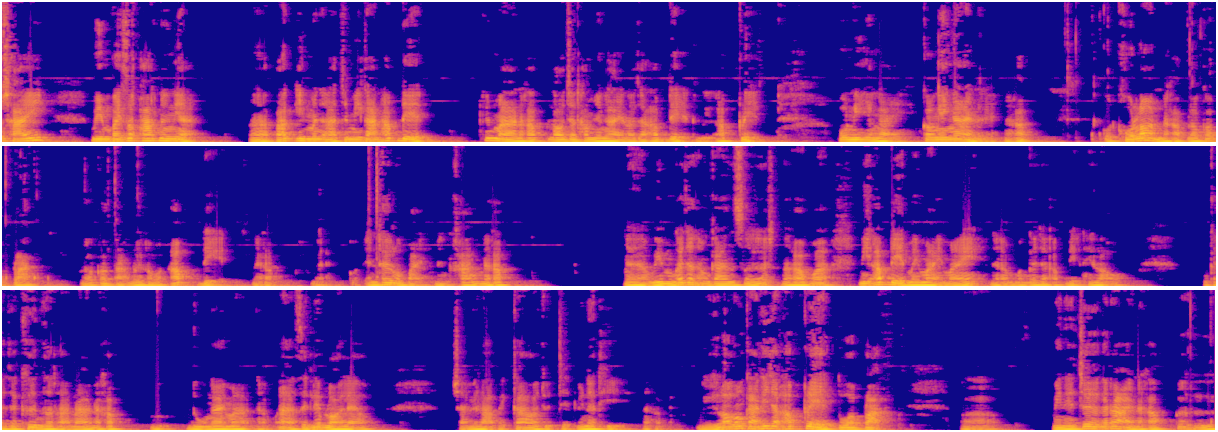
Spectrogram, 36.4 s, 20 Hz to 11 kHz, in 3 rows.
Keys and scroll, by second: 2.2 typing, 10.8-14.2 typing, 15.7 Return, 36.3 shift+;.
